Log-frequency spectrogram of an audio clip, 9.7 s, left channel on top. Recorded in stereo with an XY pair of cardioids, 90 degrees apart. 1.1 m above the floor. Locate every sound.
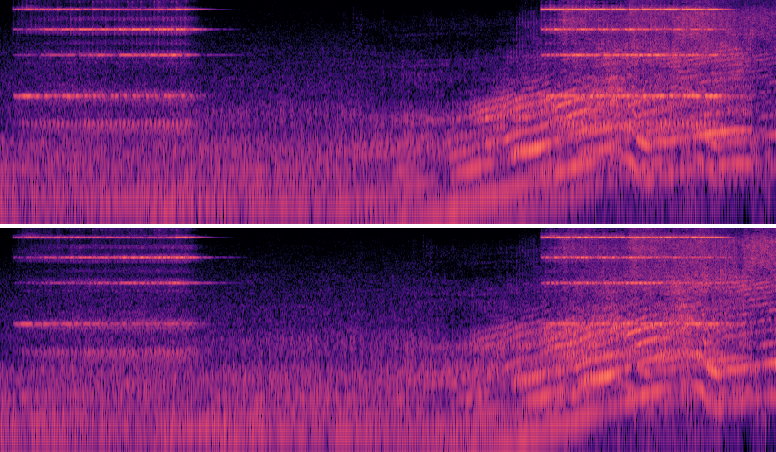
0.2 s a phone ringing: 55° left, 1.4 m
